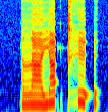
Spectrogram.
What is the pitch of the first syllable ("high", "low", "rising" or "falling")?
low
